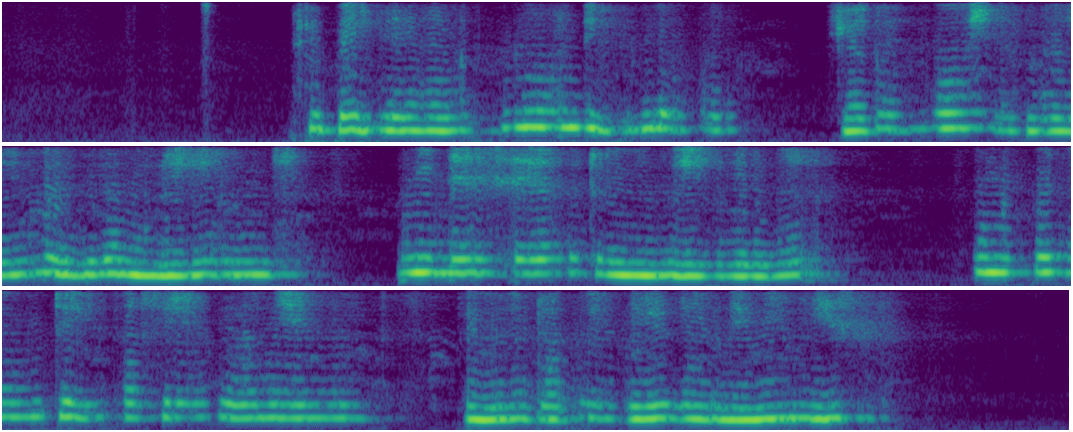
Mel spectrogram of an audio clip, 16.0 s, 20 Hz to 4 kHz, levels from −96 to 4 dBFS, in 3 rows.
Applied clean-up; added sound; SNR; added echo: neural mask model DeepFilterNet 3.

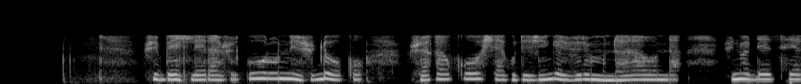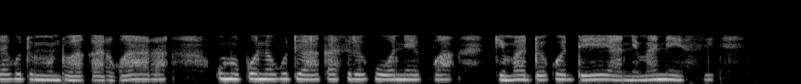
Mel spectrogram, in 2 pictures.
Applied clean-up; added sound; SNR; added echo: none; none; none; none.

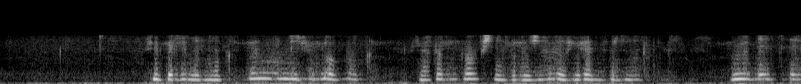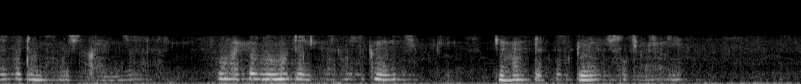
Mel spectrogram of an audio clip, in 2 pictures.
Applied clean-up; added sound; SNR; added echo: neural separator model SepFormer WHAMR!.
